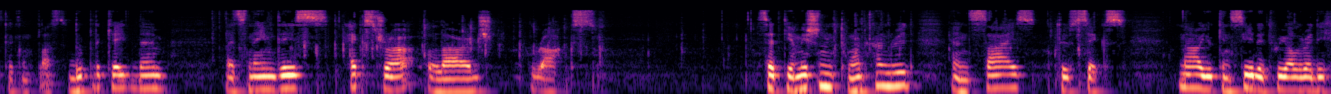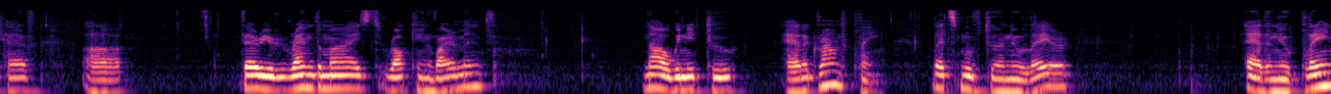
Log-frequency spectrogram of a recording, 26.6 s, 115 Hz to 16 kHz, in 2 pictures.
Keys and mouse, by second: 9.5 KP_0, 14.1 KP_5, 22.5 middle click, 24.2-25.3 drag, 25.6 click, 25.8 shift+a.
